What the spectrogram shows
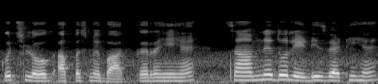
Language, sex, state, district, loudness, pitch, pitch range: Hindi, male, Punjab, Pathankot, -16 LUFS, 175 Hz, 160-195 Hz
